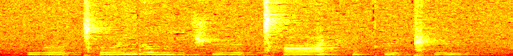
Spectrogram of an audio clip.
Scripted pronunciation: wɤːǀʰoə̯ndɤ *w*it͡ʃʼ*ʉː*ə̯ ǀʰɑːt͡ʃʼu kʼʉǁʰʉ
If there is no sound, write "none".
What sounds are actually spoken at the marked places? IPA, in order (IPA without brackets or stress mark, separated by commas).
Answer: w, ʉː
